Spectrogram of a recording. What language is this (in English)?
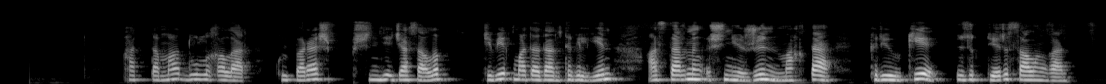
Kazakh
